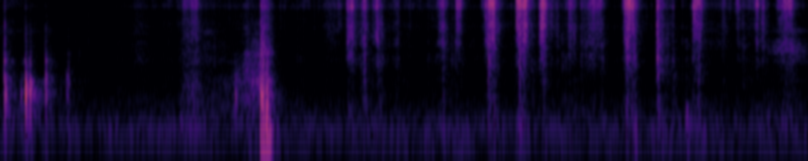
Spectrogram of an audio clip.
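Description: A deck of cards is shuffled, a quick burst of riffling followed by a series of short crisp flicks and taps, with no voices.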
